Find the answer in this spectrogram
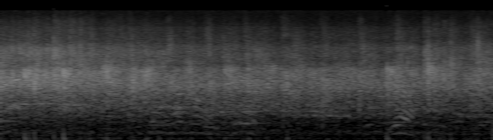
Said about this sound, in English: come on, clap your hands and praise Him for His miracle power.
